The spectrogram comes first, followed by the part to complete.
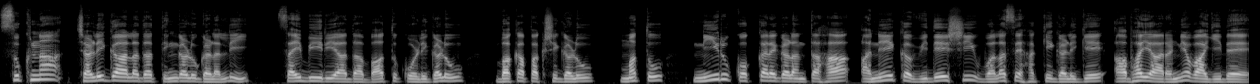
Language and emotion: Kannada, neutral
